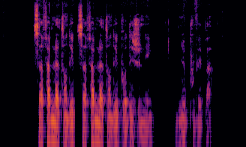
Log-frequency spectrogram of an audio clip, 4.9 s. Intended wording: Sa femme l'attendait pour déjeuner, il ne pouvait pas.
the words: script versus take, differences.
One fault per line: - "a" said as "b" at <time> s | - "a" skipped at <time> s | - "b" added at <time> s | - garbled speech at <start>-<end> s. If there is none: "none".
- "sa femme l'attendait" added at 1.5 s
